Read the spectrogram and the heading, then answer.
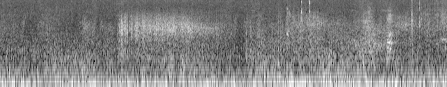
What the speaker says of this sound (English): That's a lot of bombs.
